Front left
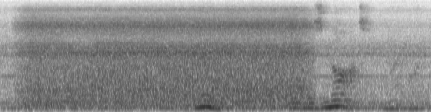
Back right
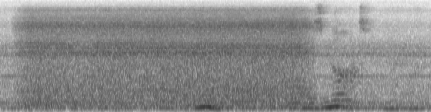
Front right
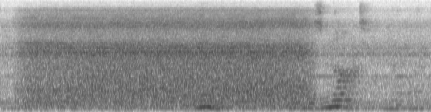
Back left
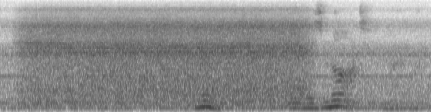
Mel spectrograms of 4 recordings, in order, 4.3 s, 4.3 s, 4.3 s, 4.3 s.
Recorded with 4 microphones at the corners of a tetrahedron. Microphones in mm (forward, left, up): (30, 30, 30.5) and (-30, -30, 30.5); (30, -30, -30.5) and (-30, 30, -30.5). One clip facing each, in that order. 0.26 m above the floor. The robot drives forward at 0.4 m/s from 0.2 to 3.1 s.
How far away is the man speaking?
About 3 m.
